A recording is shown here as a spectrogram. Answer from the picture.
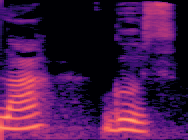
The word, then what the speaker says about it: Laguz: Phonetic value is L. Pronunciation la goose.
